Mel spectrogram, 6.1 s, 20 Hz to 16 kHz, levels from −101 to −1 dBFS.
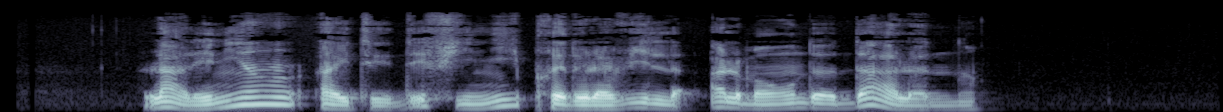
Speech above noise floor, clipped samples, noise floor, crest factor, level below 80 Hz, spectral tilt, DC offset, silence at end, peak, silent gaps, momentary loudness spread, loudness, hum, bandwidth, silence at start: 58 dB; under 0.1%; -82 dBFS; 20 dB; -64 dBFS; -6 dB/octave; under 0.1%; 1.25 s; -6 dBFS; none; 10 LU; -25 LUFS; none; 11 kHz; 0.7 s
